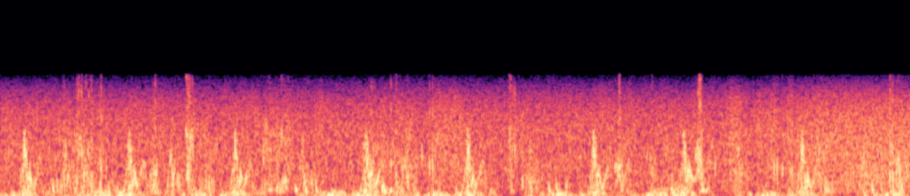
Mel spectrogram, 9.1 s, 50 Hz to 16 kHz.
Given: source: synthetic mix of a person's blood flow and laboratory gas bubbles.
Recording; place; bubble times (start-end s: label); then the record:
Doppler ultrasound of blood flow; precordium
0.46-1.19 s: bubbles
1.46-1.61 s: bubbles
1.68-2.21 s: bubbles
2.58-3.24 s: bubbles
3.59-4.36 s: bubbles
5.07-5.39 s: bubbles
5.45-5.71 s: bubbles
5.78-5.83 s: bubbles
6.10-6.31 s: bubbles
6.44-6.79 s: bubbles
6.91-7.19 s: bubbles
7.71-7.86 s: bubbles
7.88-7.94 s: bubbles
8.13-8.58 s: bubbles
8.67-9.11 s: bubbles
From the record:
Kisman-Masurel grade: 342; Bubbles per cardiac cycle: rolling drumbeat, 9 or more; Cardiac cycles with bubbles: 100%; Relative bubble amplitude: moderate (0.250 to 0.450); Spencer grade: 3 (all of the cardiac periods contain showers or single bubble signals, but not dominating or overriding the cardiac motion signals); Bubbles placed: only in the low amplitude regions of the cardiac cycle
